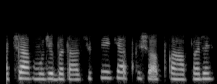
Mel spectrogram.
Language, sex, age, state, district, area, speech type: Urdu, female, 18-30, Delhi, Central Delhi, urban, conversation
